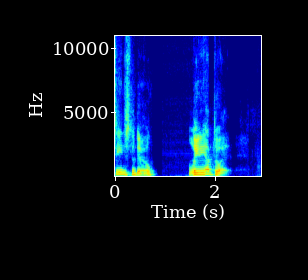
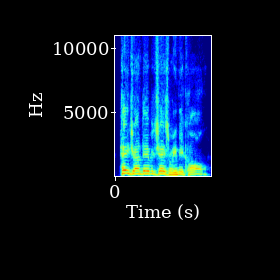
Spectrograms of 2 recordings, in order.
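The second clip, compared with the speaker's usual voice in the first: higher-pitched, upbeat phone message; 6 semitones higher than usual. Retold or imitated. Boss on the answering machine, upbeat. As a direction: imitate a cheery caller leaving a message. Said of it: "He sounded so upbeat".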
